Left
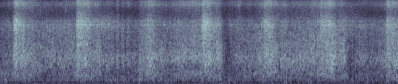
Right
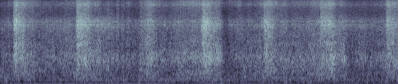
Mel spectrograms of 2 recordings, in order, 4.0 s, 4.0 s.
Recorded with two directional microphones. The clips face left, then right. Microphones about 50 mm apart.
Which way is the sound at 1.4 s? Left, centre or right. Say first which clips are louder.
Left 4 dB; left.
